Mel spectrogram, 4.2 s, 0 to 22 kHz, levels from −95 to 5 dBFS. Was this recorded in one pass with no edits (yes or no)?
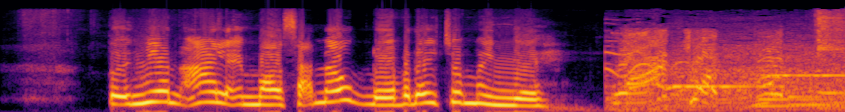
no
